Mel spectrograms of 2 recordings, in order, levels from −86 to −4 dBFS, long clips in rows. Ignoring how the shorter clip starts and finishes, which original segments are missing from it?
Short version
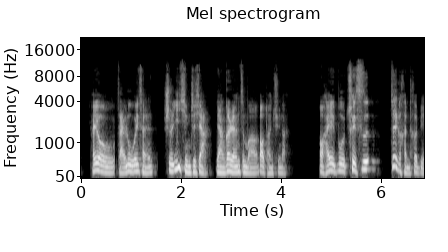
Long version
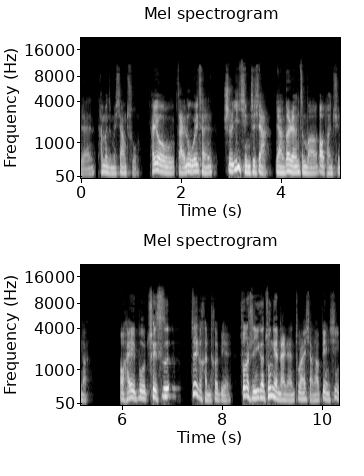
none

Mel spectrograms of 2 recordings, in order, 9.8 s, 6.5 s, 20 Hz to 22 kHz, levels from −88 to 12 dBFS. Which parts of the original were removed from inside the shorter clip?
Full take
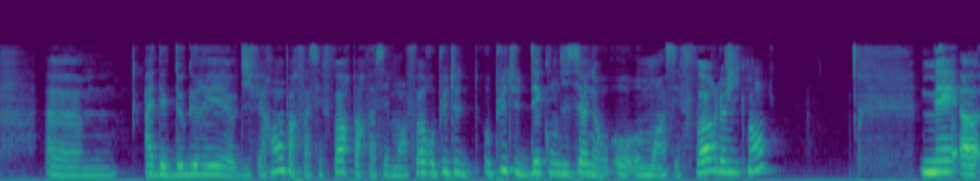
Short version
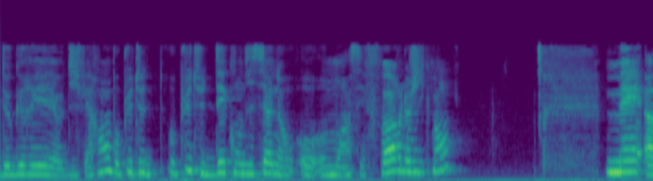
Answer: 2.9 s to 4.3 s

